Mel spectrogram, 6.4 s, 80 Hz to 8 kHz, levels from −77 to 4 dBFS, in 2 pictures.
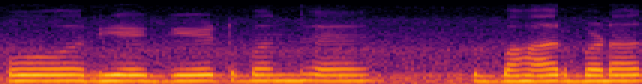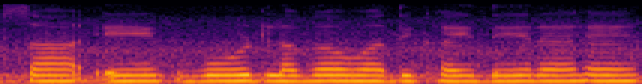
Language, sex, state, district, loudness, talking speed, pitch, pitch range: Hindi, female, Rajasthan, Bikaner, -13 LUFS, 150 wpm, 200 Hz, 200-205 Hz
